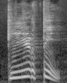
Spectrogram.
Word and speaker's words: कीर्ति: कीर्ति, क में छोटी की मात्रा नहीं, क में बड़ी की मात्रा, कीर्ति, कीर्ति, त तो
